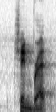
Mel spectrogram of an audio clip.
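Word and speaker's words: Chin-Bret: So Chin Brett spelled like Chin, so C H I N dash B R E T, Chin Brett.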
